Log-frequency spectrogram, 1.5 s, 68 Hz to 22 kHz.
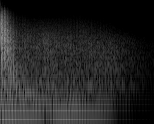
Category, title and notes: Instrument samples > Synths / Electronic
CVLT BASS 131
bassdrop, clear, drops, low, sub, subs, synth, wavetable, wobble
